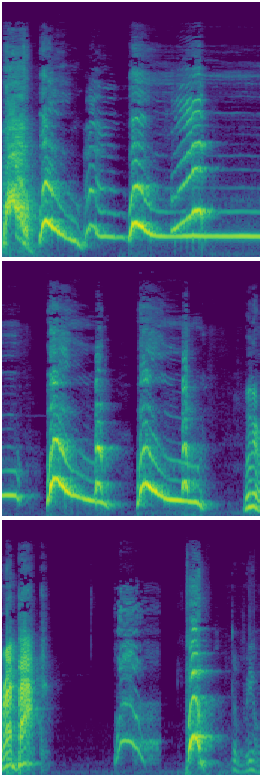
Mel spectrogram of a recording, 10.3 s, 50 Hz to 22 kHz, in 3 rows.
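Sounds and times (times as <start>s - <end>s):
wolf howling: 0.0s - 6.2s
speech: 6.7s - 7.5s.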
